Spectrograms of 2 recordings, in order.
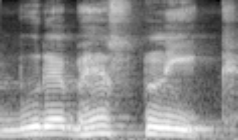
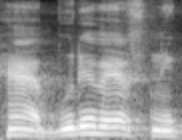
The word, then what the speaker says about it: Burevestnik: করছে এবং এই মিজাইলটার নাম হল বুরে ভেস বুরে ভেসনিক বুরে ভেসনিক এরকম উচ্চারণ করতে হবে আমি জানিনা এরকম পিকুলিয়ার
